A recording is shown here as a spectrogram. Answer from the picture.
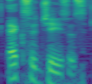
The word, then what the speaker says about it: exegesis: Yeah, it's exegesis, E-X-E-G-E-S-I-S.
